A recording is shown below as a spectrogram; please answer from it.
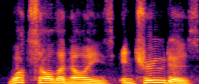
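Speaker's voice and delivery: female goblin voice calling out in alarm. A game master voices a goblin heard after a door opens: yelling feminine goblin voice. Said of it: "a feminine goblin voice, yell".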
